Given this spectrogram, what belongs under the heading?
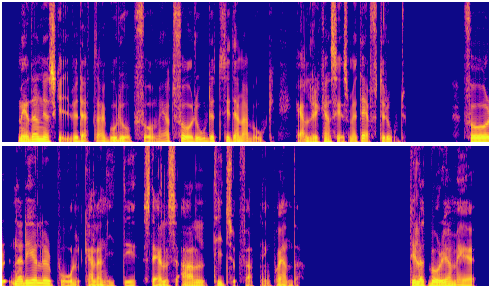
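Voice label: Swedish audiobook male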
